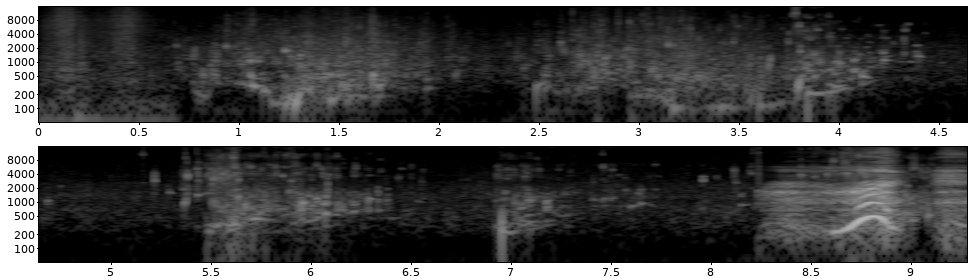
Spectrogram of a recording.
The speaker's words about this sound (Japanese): 薬湯はもう準備してあるから、川の水で薄めて、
